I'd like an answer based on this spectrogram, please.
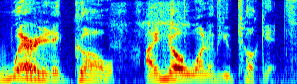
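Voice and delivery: huge, loud, bellowing dragon yell. Narrating a scene, voicing a large snow dragon above the village, yelling.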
